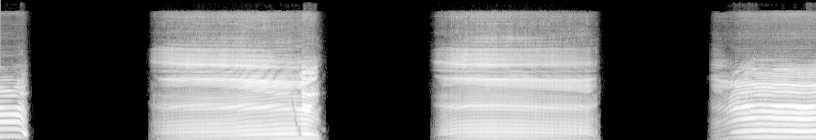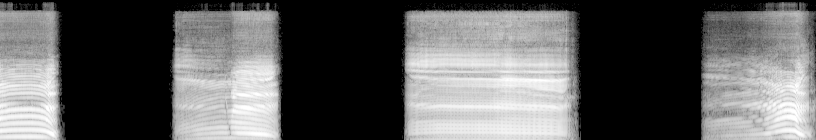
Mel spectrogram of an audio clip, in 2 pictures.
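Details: Real cows mooing: loud, drawn-out, harmonically rich moos about two seconds each, some rising then falling in pitch, separated by silent gaps of a second or two, with clipped moos at the start and end.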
